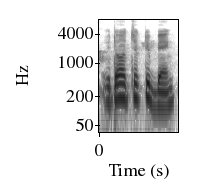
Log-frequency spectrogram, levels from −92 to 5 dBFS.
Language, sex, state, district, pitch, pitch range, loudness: Bengali, male, Tripura, West Tripura, 175 Hz, 150-185 Hz, -14 LUFS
